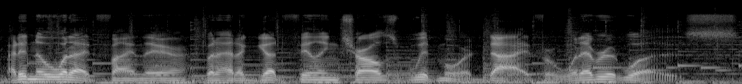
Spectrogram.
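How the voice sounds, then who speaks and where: Man acting a slow gravelly noir detective. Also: low voice, music in the background. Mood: brooding. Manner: deadpan, terse. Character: hard-boiled world-weary male private detective narrator. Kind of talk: noir audio drama narration.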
